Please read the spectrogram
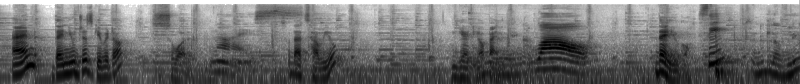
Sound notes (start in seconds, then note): none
